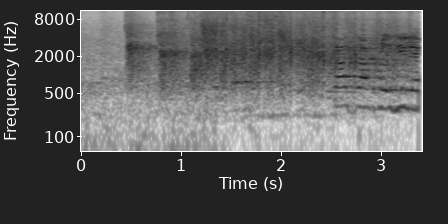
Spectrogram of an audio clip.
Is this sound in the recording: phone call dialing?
no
